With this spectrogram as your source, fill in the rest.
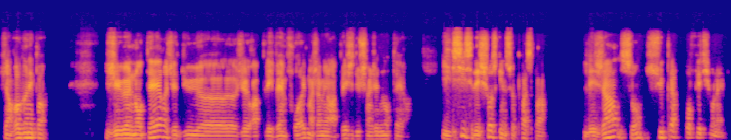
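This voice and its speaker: A man's voice: fairly low pitch, moderate pace. A man who is a real estate agent, from France, explaining the buying process in an interview and slipping English terms into his talk. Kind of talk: interview answers.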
